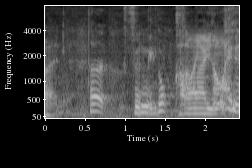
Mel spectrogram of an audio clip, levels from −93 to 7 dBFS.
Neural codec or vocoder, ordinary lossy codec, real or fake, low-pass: codec, 16 kHz, 2 kbps, FunCodec, trained on LibriTTS, 25 frames a second; none; fake; none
